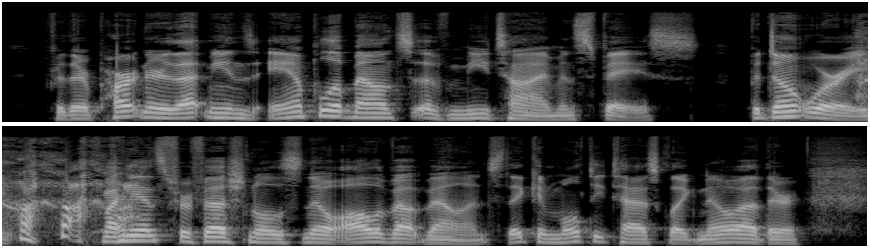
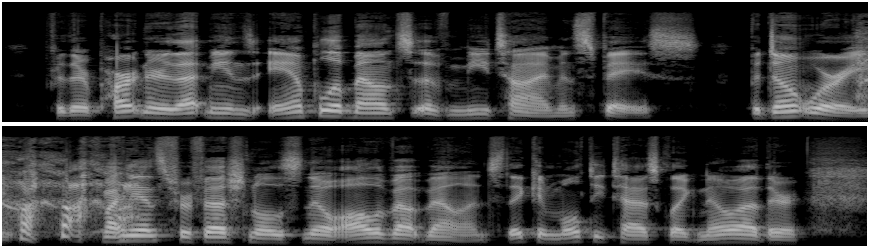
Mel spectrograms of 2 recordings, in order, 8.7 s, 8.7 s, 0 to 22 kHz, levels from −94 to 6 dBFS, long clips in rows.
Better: first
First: none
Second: thin; somewhat; fading below 350 Hz

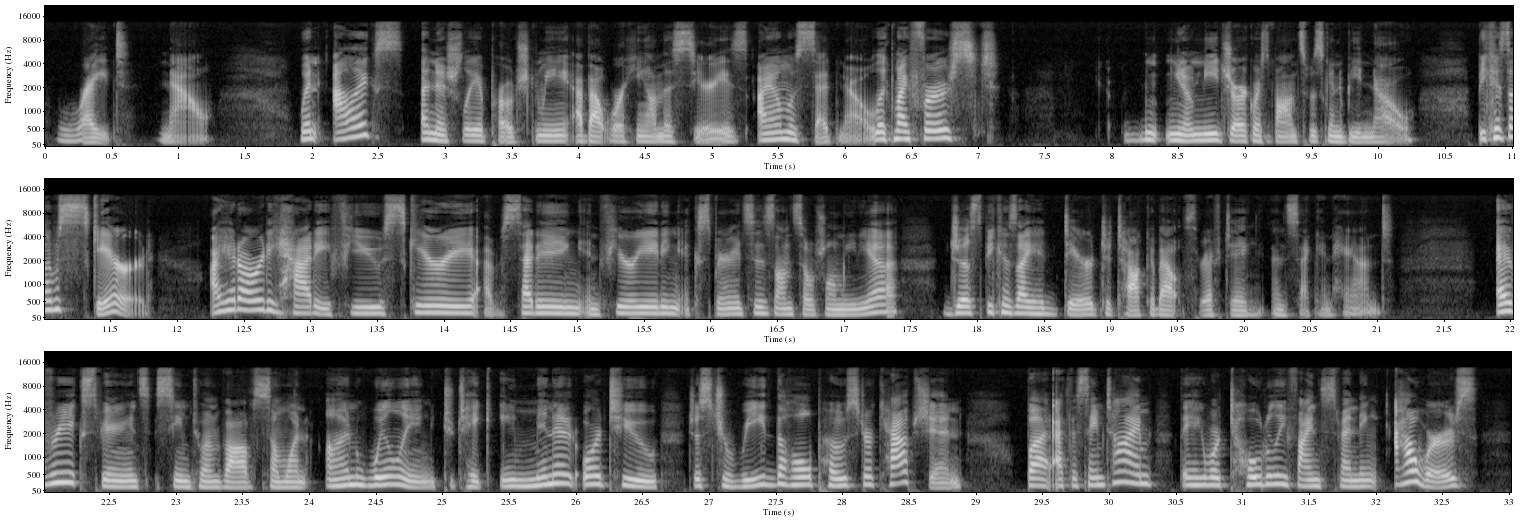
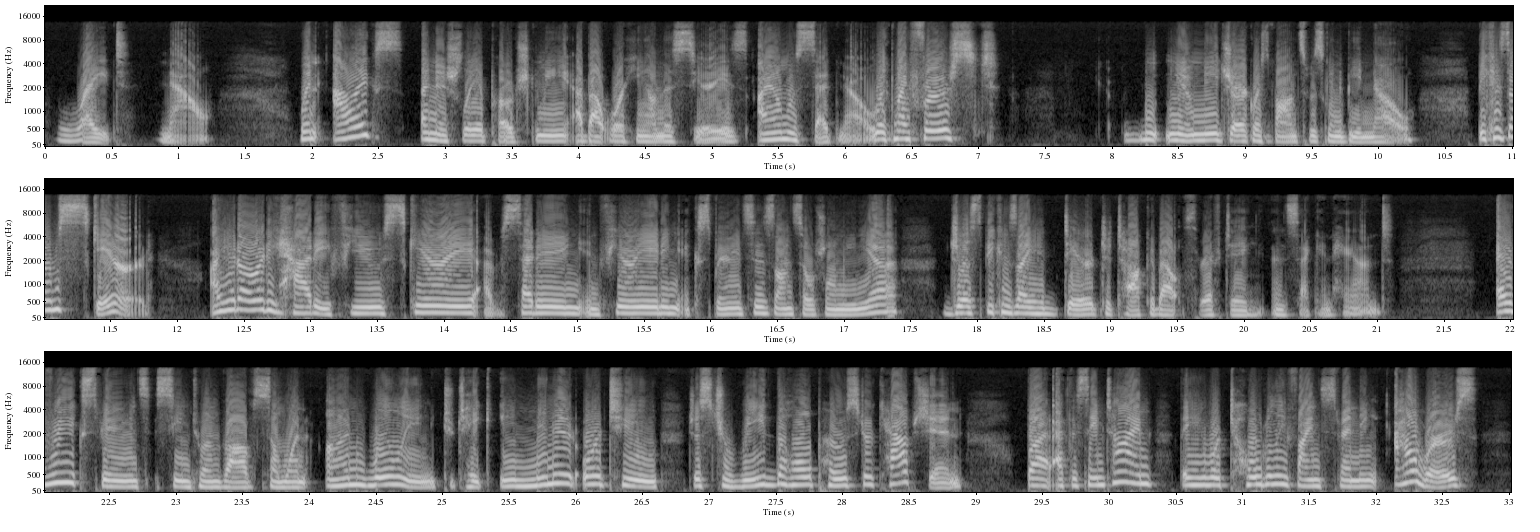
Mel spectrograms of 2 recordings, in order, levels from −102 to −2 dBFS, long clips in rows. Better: first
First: none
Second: distortion; heavy; 16% of the sound clipped

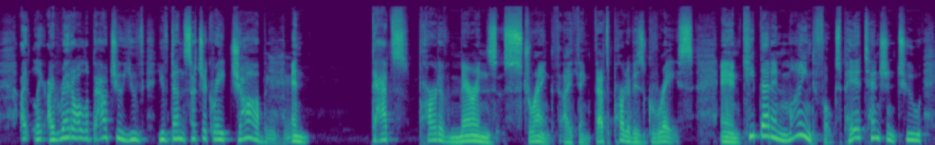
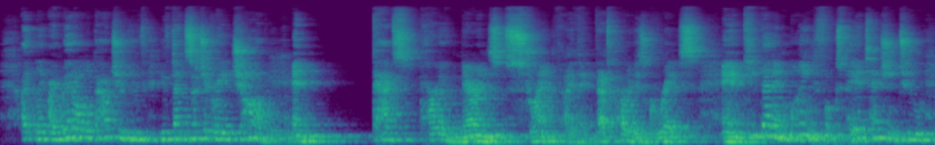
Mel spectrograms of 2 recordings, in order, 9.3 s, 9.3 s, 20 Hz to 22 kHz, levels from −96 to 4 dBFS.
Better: first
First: none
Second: room echo; noticeable; dies away in 0.7 s // off-mic speech; far

